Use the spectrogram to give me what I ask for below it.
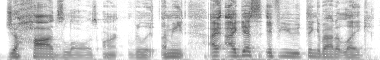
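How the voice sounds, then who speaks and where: A man's voice: medium pitch, brisk, a bit bright. A man co-hosting a casual read-through chat, laid-back and laughing often. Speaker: co-host.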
